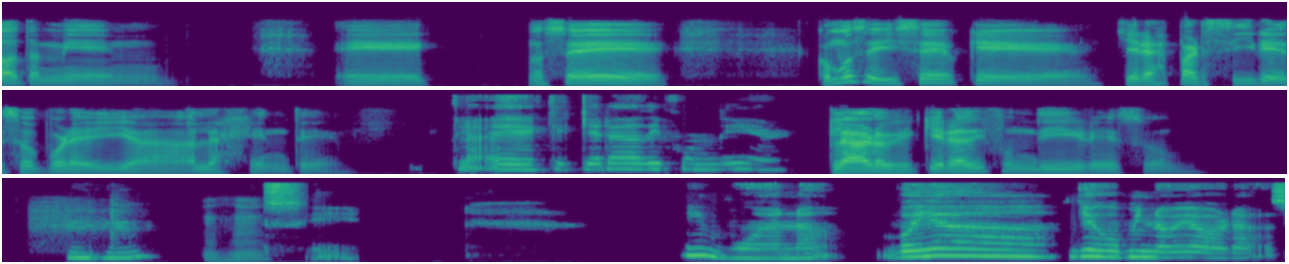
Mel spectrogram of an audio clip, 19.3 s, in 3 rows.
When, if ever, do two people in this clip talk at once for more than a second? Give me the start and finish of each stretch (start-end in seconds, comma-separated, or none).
none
